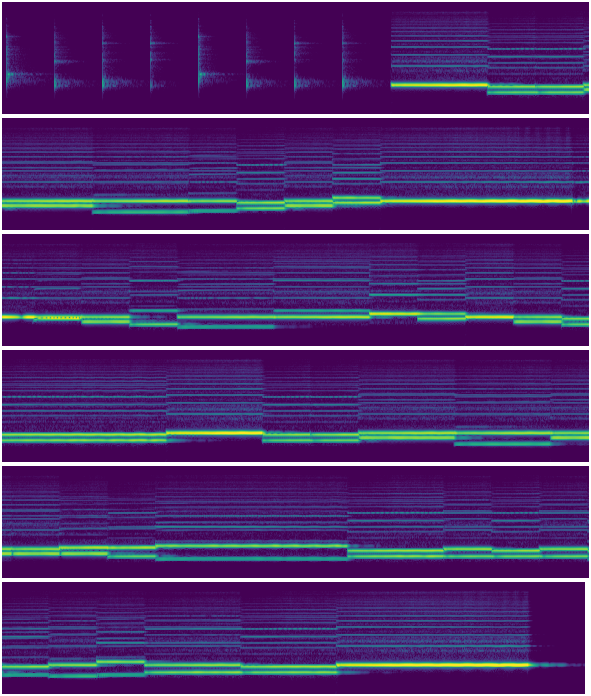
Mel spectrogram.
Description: abide with me, Recorder Trio

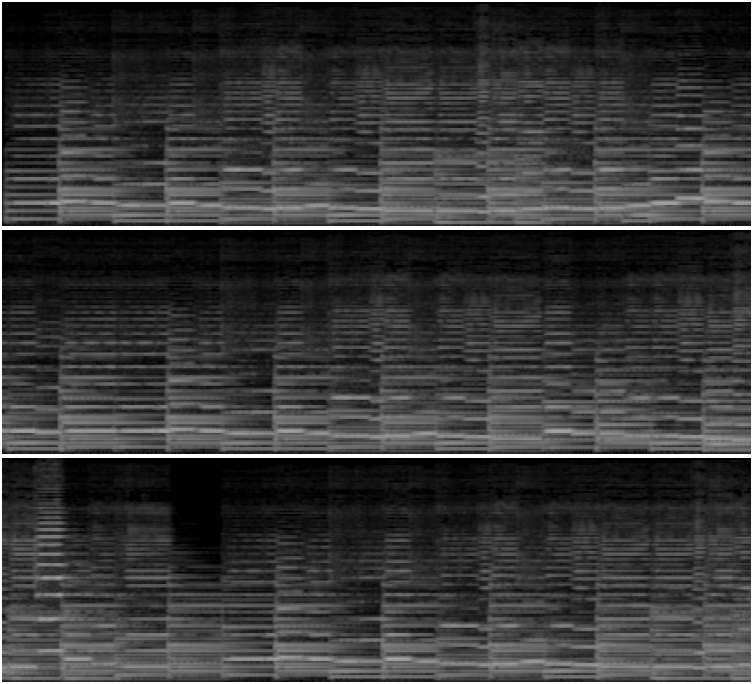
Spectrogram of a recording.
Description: syrtos, saxophone; simiotises

